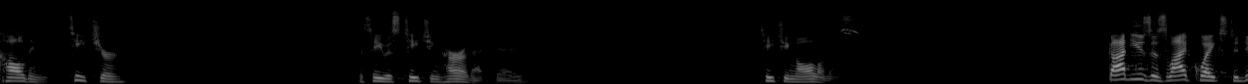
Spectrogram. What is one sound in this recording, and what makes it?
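An older man speaks calmly and slowly through a microphone, with long pauses.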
